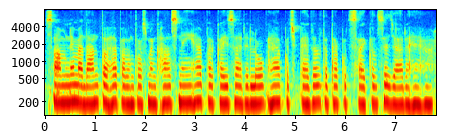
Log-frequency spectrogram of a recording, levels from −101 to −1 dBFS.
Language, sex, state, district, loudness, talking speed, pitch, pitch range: Hindi, female, Bihar, Patna, -15 LUFS, 175 wpm, 185 Hz, 180-190 Hz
